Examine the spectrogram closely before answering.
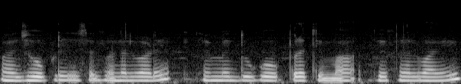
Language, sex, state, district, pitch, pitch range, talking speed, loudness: Bhojpuri, female, Uttar Pradesh, Ghazipur, 180 Hz, 180-190 Hz, 145 wpm, -15 LUFS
